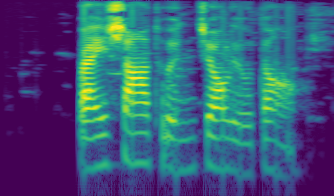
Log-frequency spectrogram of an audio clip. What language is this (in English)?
Chinese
